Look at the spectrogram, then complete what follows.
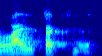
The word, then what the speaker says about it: LaTeX: jadi apa itu latex Apa itu latex diucapkannya like-tag kletek paket perangkat lunak yang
